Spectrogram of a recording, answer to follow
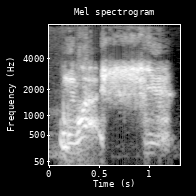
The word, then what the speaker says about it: Ngwashe: Ngwashe prononce comme je le dis là.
